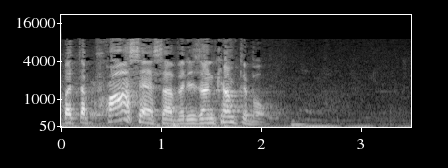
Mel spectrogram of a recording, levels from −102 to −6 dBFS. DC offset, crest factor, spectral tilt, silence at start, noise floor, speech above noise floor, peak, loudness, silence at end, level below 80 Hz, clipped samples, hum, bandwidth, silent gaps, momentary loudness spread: under 0.1%; 18 dB; -3 dB/octave; 0 s; -54 dBFS; 34 dB; -4 dBFS; -19 LUFS; 0.85 s; -46 dBFS; under 0.1%; none; 9.6 kHz; none; 14 LU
